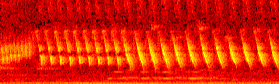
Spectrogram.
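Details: Canary in a long rolling song: a brief buzzy trill, then evenly spaced downward-sweeping whistled notes repeated about four times a second.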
